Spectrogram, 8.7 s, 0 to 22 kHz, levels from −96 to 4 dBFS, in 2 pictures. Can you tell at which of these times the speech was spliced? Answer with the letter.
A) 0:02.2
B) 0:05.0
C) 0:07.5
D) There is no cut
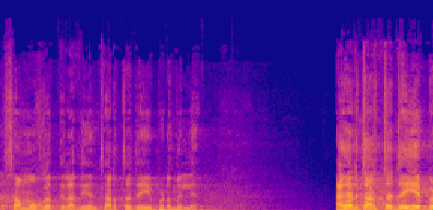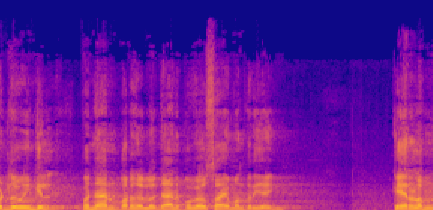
D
